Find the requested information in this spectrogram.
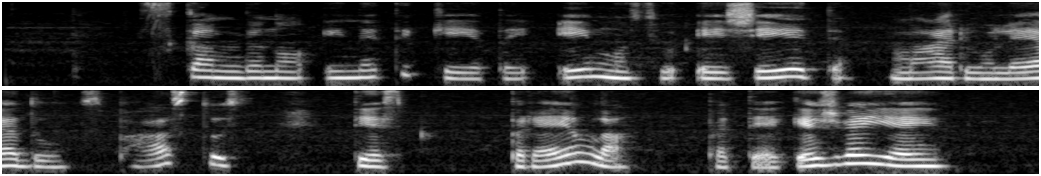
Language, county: Lithuanian, Marijampolė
